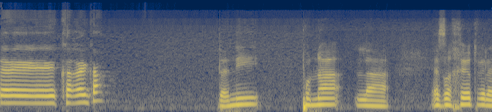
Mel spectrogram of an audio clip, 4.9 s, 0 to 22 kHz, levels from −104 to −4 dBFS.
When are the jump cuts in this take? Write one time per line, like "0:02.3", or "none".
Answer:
0:02.2

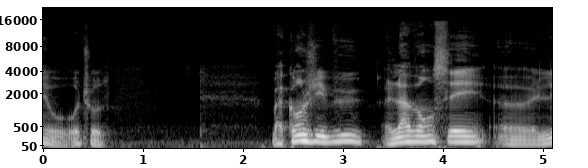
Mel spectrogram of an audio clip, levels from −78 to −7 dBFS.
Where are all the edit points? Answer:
0:03.3

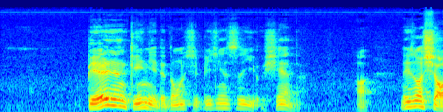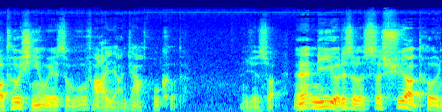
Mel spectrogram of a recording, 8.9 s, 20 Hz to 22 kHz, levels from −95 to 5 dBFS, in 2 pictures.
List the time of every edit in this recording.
0:07.3

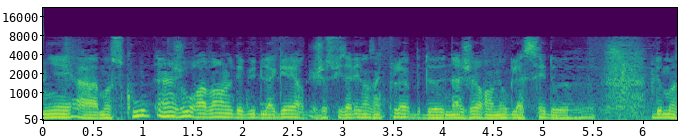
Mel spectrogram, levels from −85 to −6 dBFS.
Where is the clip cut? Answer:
none

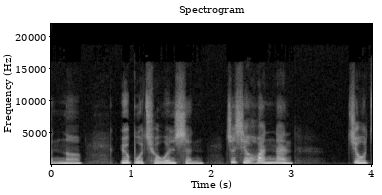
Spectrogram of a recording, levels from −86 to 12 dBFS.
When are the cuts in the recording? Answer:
none

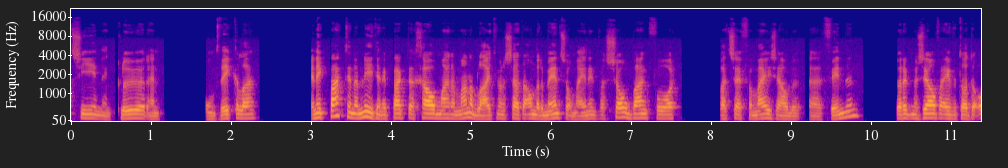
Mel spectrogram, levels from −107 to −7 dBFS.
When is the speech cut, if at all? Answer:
none

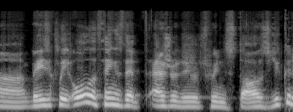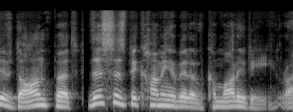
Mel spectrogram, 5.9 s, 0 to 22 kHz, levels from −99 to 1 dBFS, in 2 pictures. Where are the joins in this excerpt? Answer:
0:03.8

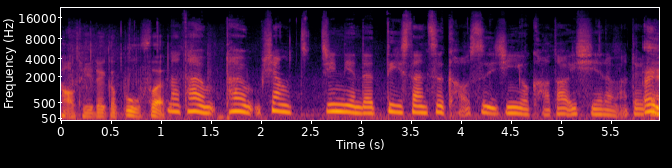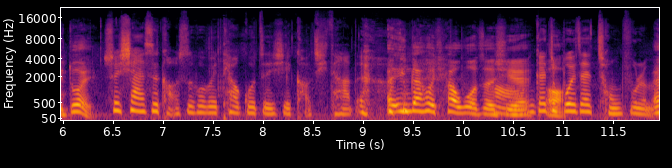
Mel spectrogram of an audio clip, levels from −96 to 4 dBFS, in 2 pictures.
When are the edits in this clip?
none

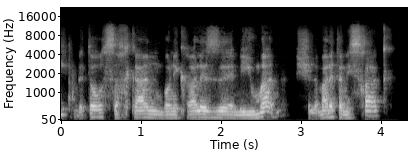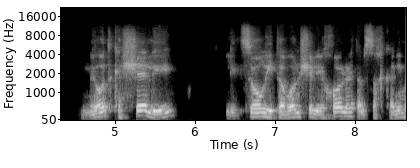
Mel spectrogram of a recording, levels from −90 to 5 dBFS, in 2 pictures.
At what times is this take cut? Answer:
none

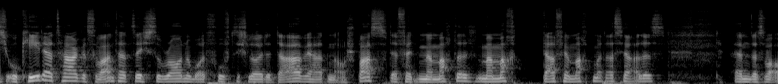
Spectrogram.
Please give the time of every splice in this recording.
0:03.9

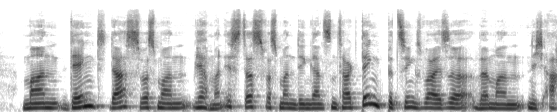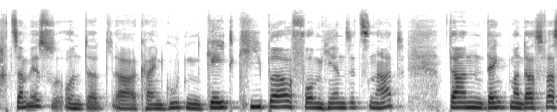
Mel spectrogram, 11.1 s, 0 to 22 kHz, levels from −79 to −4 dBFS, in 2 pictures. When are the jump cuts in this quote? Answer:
none

